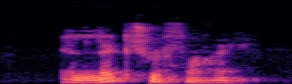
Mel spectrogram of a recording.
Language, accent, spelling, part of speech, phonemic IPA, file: English, Southern England, electrify, verb, /ɪˈlɛktɹɪfaɪ/, LL-Q1860 (eng)-electrify.wav
- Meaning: 1. To supply electricity to; to charge with electricity 2. To cause electricity to pass through; to affect by electricity; to give an electric shock to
